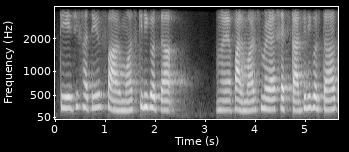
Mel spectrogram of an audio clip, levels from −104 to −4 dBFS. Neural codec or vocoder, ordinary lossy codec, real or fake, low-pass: codec, 24 kHz, 0.9 kbps, WavTokenizer, large speech release; none; fake; 3.6 kHz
